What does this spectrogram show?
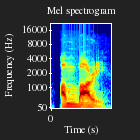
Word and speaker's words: Ambari: Ambari.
